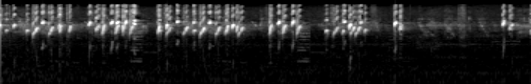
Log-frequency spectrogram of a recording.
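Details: Chatter of a wild female European goldfinch, meant to stir males into song: dense runs of sharp, liquid twittering notes for five seconds, then thinning to a few isolated chirps near the end.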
